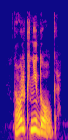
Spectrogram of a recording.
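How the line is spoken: Grumble. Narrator (Russian): пробурчал он

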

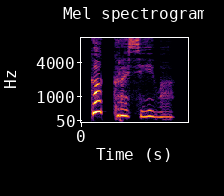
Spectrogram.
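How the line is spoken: Sighing. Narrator (Russian): вздохнула Кассандра

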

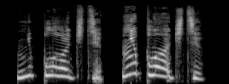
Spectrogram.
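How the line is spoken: Speaking through tears. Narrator (Russian): говорил он сквозь слезы

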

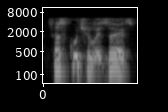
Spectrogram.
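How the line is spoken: Muttered. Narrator (Russian): пробормотал он

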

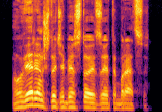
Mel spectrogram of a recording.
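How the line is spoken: Plain. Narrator (Russian): спросил он Калама

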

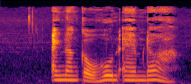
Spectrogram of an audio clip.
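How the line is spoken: Choked with emotion. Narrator (Vietnamese): Tôi nghẹn ngào xúc động đáp

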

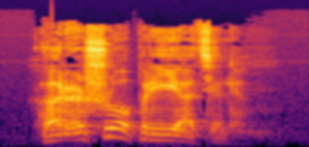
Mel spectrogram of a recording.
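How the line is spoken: Breathed out. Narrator (Russian): выдохнул Хольмер и усмехнулся

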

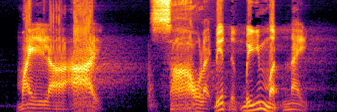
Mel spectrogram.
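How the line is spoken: Furious distorted roar. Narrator (Vietnamese): Ba khuôn mặt dưới hồ máu trở lên vặn vẹo, gầm lên tức tối

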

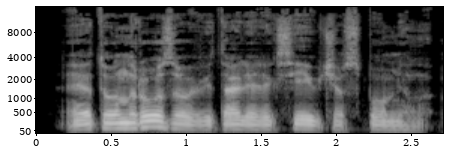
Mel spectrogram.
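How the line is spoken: Sigh. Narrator (Russian): вздохнул Святов

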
